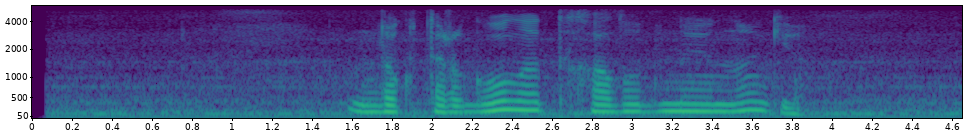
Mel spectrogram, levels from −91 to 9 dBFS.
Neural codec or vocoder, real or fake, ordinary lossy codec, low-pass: none; real; none; 5.4 kHz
